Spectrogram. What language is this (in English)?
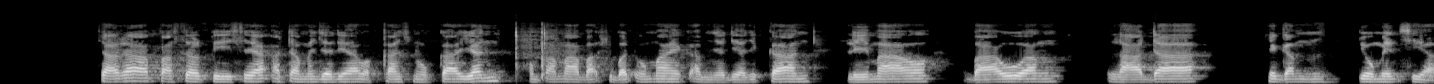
Central Melanau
